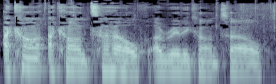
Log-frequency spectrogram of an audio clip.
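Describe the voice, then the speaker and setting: A young adult man chatting casually and haltingly to his phone in an unscripted vlog, often sounding unsure. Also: mid-range voice, steady tone, noisy background. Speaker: vlogger. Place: small room indoors. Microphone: phone at arm's length.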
